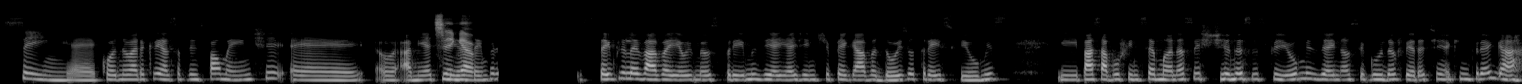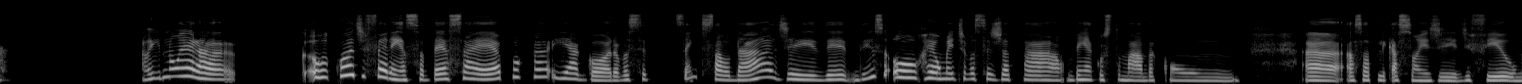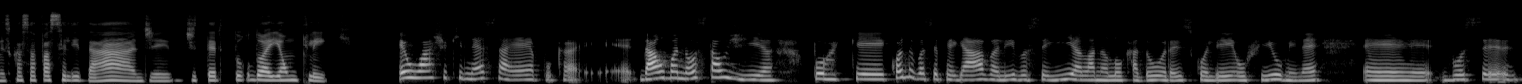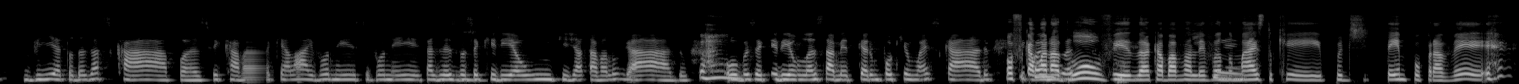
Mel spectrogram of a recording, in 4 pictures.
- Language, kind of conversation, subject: Portuguese, podcast, Como você percebe que o streaming mudou a forma como consumimos filmes?
- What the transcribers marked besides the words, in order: tapping; other background noise; other noise; laugh; laugh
